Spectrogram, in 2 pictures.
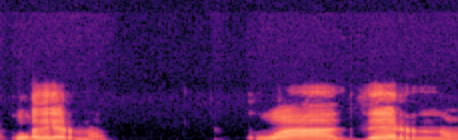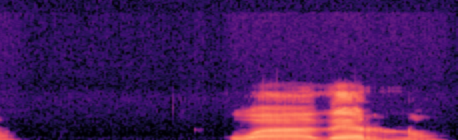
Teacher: der es la sílaba tónica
